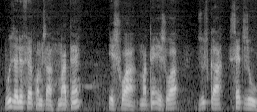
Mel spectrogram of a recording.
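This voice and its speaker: A man with a medium-pitched voice talks very slowly, his pitch varying in an ordinary way. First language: not French (speaking French). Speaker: ritual practitioner. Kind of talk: tutorial. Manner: halting.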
